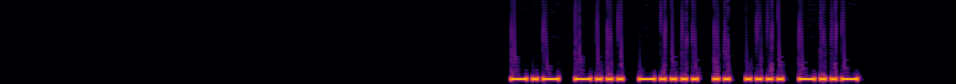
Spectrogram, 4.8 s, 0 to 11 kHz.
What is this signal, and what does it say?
Morse code, heard as a keyed tone, about 41 wpm, 700 Hz. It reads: KB6IHX
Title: USA Call Signs - 6 Characters - Repeated 3x - 45wpm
